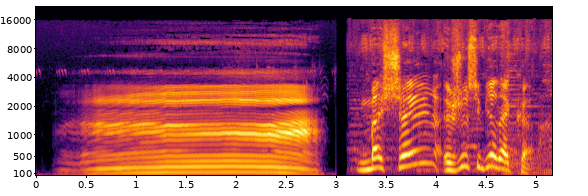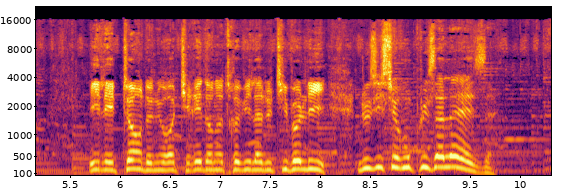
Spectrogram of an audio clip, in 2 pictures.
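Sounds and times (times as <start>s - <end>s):
cow mooing: 0.2s - 2.9s
speech: 3.2s - 9.9s.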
